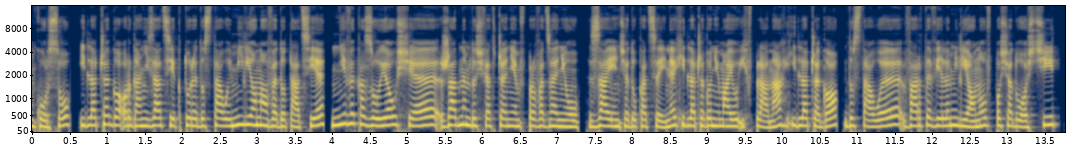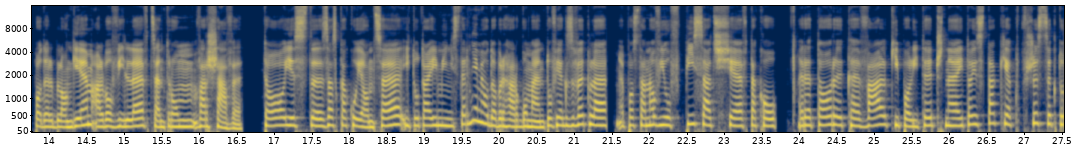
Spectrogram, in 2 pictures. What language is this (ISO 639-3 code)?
pol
